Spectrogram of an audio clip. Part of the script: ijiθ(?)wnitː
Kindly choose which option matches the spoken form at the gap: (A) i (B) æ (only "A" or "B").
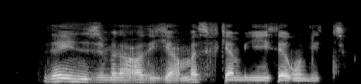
B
